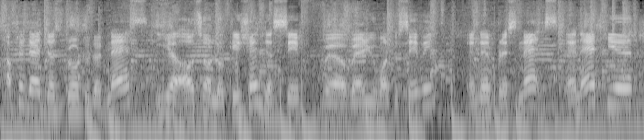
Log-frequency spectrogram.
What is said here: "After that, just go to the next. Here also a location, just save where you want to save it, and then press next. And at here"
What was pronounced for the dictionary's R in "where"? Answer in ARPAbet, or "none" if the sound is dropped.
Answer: R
